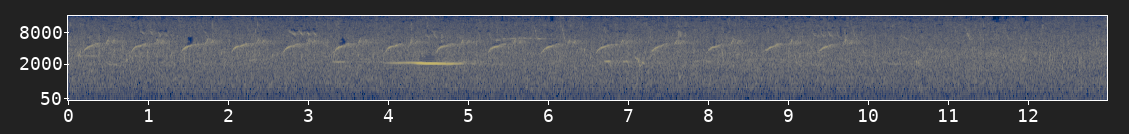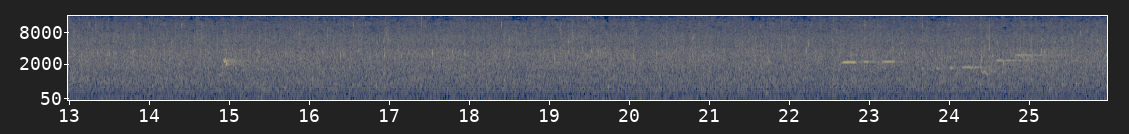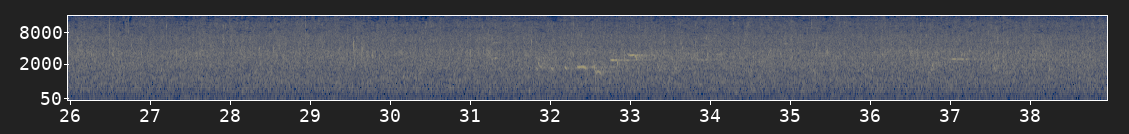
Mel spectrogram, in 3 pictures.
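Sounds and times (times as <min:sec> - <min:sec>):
stream water running: 0:00.0 - 0:38.9
bird calls: 0:03.8 - 0:05.6.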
